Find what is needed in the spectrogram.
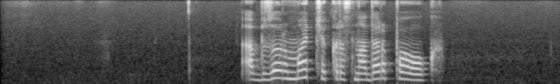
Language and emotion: Russian, neutral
